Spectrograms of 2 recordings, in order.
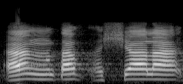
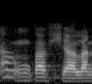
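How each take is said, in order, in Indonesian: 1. Kata terakhir berakhir dengan vokal biasa. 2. Kata terakhir berakhir dengan bunyi n. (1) "tapi ang tafshala" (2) "tidak boleh ang tafshalan lagi"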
